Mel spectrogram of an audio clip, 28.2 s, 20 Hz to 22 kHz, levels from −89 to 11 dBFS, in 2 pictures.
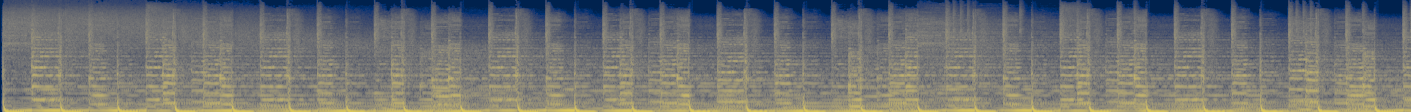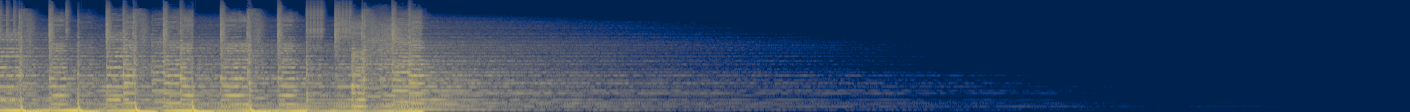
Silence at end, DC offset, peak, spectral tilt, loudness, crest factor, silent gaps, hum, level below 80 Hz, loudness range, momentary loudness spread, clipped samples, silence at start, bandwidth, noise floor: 8.6 s; under 0.1%; 0 dBFS; -4.5 dB/octave; -10 LUFS; 10 dB; none; none; -12 dBFS; 4 LU; 3 LU; under 0.1%; 0 s; 17.5 kHz; under -90 dBFS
